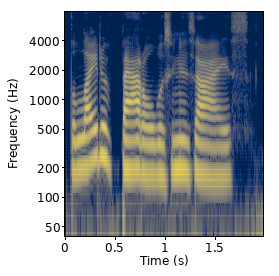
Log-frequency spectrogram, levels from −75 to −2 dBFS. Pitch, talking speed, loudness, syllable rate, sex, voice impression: 190 Hz, 240 wpm, -16 LUFS, 5.1 syllables/s, female, feminine, adult-like, slightly muffled, sincere, slightly calm, slightly unique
